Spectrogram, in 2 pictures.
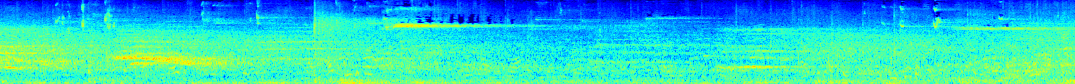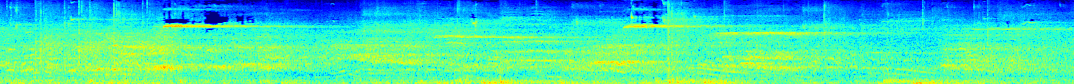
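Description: Indoor volleyball play in a large hall: sharp hits of the ball, players calling out to each other, and short high-pitched tones now and then.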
